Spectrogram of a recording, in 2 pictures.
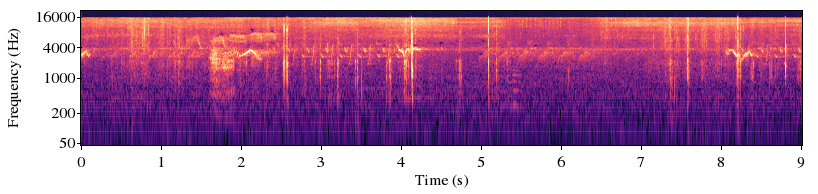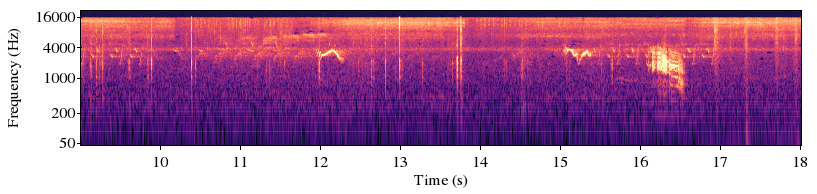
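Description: A bird repeats a short rising-and-falling chirp every few seconds over a faint high hiss, with scattered light clicks and one louder, fuller call near the end.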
